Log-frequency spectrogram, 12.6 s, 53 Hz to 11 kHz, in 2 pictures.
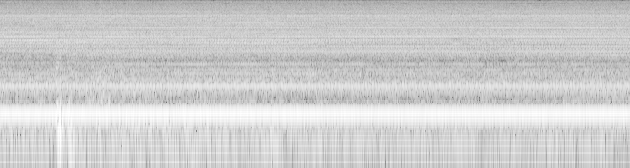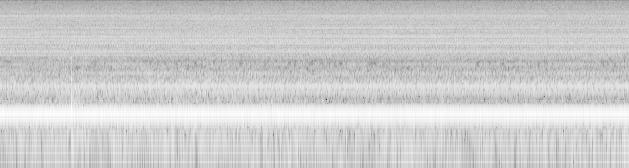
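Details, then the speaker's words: Pacific press brake with PC 800 control, started in inch mode while the back gauge homes: steady mid-pitched electric hum from the hydraulic pump at the back, no knocks or surging; normal running. "Once it's there, you'll want to origin the gauge, and when you're doing this you can hear it in the back."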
